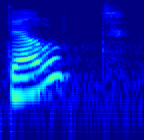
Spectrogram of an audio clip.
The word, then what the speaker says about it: dealt: pasado what we say dealt excellent great pronunciation for Marina so the past of deal is doubt doubt it rhymes with belt belt so delt belt okay but be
